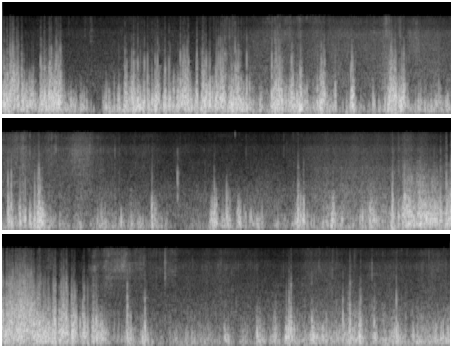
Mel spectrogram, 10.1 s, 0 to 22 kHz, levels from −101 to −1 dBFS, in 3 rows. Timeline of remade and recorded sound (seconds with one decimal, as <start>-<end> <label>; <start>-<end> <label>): 0.0-5.7 recorded; 5.7-6.7 remade; 6.7-10.1 recorded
